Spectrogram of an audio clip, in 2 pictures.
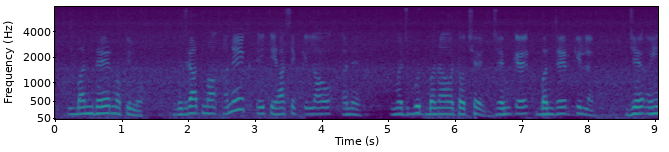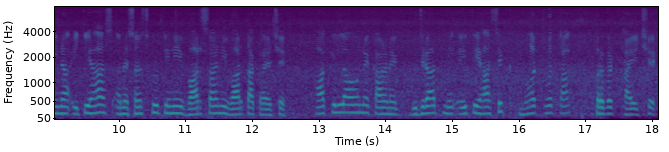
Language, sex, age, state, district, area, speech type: Gujarati, male, 18-30, Gujarat, Junagadh, urban, spontaneous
